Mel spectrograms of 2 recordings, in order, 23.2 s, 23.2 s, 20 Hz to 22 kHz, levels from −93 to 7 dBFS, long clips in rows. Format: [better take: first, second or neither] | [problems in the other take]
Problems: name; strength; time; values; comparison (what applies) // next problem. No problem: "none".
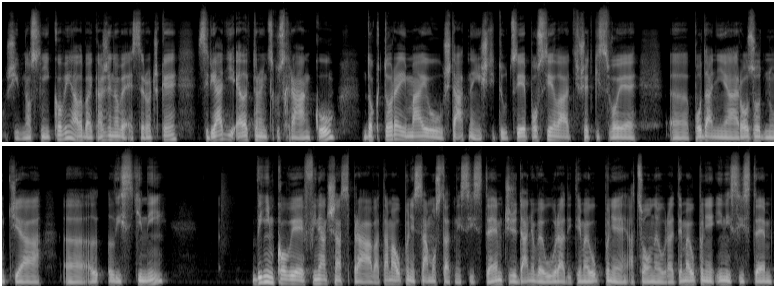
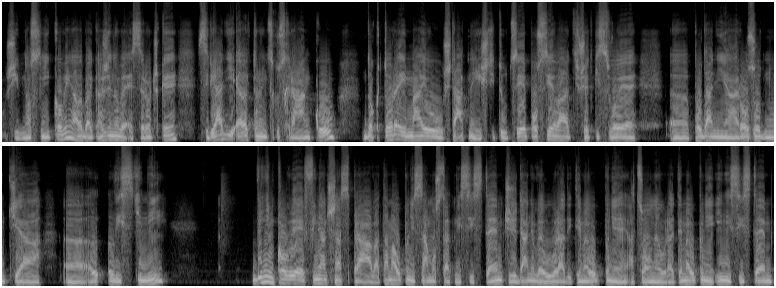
first | distortion; heavy; 7 dB below the speech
